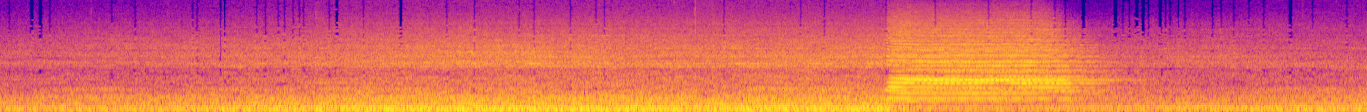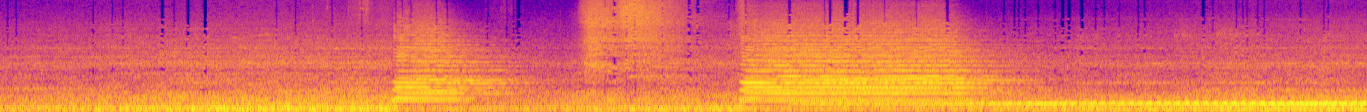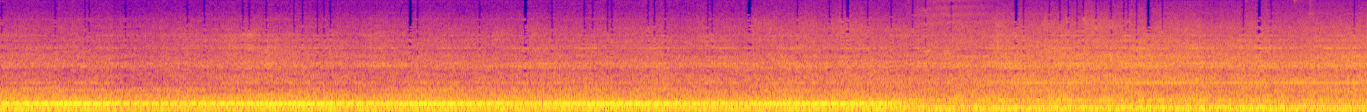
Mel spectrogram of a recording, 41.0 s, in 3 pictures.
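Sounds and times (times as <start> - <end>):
locomotive engine rumbling: 0.0 - 41.0
locomotive horn blasts: 8.8 - 11.4, 17.6 - 19.0, 21.0 - 24.0.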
